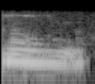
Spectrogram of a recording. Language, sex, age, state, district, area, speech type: Tamil, male, 45-60, Tamil Nadu, Dharmapuri, rural, conversation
